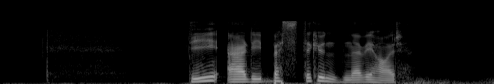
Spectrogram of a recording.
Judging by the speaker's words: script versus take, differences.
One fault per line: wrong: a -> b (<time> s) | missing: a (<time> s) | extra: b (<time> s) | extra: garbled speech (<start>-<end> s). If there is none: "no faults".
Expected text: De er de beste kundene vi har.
no faults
